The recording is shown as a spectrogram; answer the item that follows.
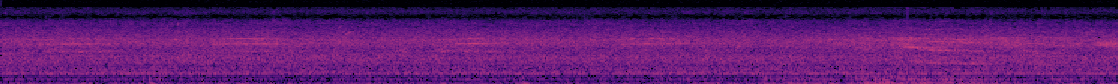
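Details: Honey bees of a swarm moving down into a new hive: constant, thick low buzzing hum that swells slightly toward the end, with faint chirps of birds in the background.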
